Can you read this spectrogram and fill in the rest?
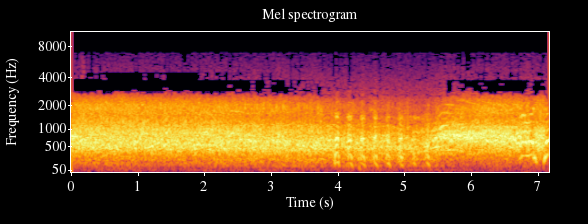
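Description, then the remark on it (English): A large crowd at a Spanish bullring cheers as Mel Ferrer presents the bull's ear to Audrey Hepburn in the stand. A loud, continuous roar of many voices, muffled and narrow like an old broadcast, with a brief dip where individual shouts stand out before it swells again. “And now Mel Ferrer, yes, he is removing one of the ears of the great beast, and he presents it to Audrey Hepburn, high in the stand. And the crowd cheers.”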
